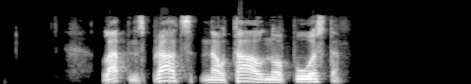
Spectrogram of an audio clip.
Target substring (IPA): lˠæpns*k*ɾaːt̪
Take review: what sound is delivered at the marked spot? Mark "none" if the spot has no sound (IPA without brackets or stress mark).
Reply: p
